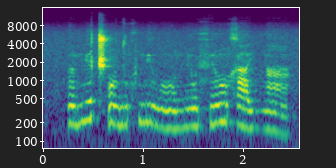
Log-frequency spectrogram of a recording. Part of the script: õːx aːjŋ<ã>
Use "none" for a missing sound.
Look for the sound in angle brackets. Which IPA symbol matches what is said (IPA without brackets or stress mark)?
ã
